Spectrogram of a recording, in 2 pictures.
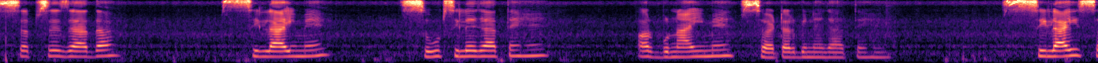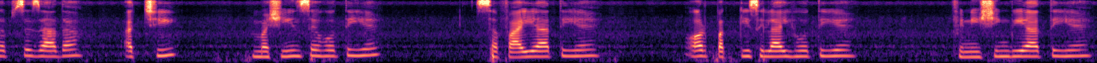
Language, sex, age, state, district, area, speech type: Urdu, female, 30-45, Uttar Pradesh, Shahjahanpur, urban, spontaneous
